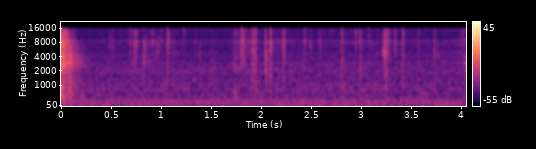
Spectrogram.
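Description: Faint crinkling and light ticks of a small clear plastic bag being handled and opened by fingers, over a steady low hum.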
